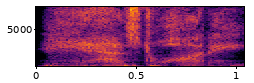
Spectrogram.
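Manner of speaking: soft whispered voice. Retelling a card game, the speaker repeats their answer to a woman: retelling own whisper. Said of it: "I whisper back".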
